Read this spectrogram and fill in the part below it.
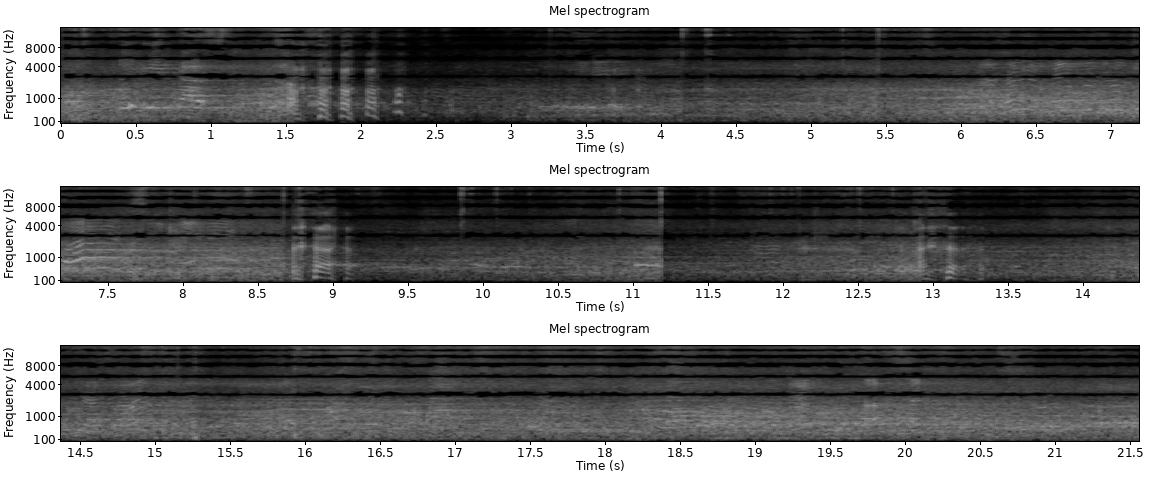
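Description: Crowd chatter murmurs in a large echoing hall.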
